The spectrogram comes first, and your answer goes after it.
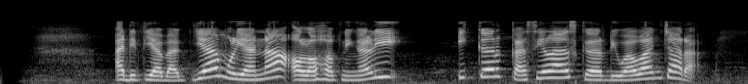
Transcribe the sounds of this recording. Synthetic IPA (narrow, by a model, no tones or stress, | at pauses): ʔadit̪iabaɡ̚d͡ʒamulianaʔɔlɔɦɔk̚niŋaliː | kɨrkasilaskɨrdiwawaɲt͡ʃaɾa̰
